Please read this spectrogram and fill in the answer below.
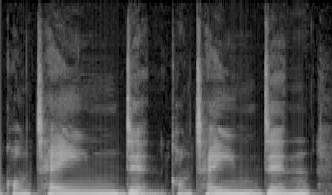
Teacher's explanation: Do N você já vai pro D. E aqui, no caso, você vai usar o D para ligar no in. Então, contained in.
